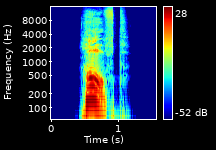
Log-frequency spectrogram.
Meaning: inflection of helfen: 1. second-person plural present 2. plural imperative
- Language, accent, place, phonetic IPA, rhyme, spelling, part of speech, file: German, Germany, Berlin, [hɛlft], -ɛlft, helft, verb, De-helft.ogg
